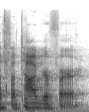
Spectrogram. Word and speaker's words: photographer: Фотограф — это photographer. Это слово photograph. Photograph. Photographer произносится чуть по-другому. Зацените. Photograph. Фотография. But it's not a photograph. Photographer. Разное ударение.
